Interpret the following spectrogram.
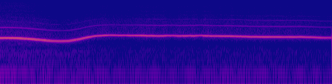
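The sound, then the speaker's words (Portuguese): A person whistles one long, clear, loud note that dips briefly, slides back up and holds steady, over a faint low pulsing hum, evoking the Tibanaré of Cuiabá legend, an old man who wanders the streets whistling at dusk. “Mas a maioria vai dizer que o Tibanaré é um homem velho, vagando pelas ruas, assobiando ao entardecer.”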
